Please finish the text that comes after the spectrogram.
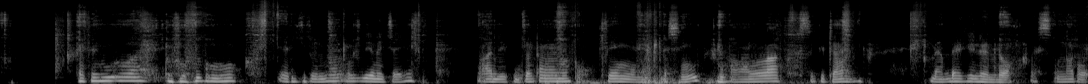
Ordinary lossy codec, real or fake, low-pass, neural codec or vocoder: none; fake; none; codec, 44.1 kHz, 1.7 kbps, Pupu-Codec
